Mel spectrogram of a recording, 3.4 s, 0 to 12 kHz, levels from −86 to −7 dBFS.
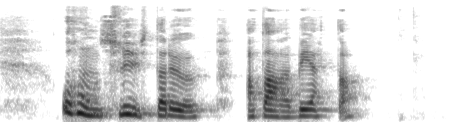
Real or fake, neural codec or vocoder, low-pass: fake; vocoder, 22.05 kHz, 80 mel bands, Vocos; 9.9 kHz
